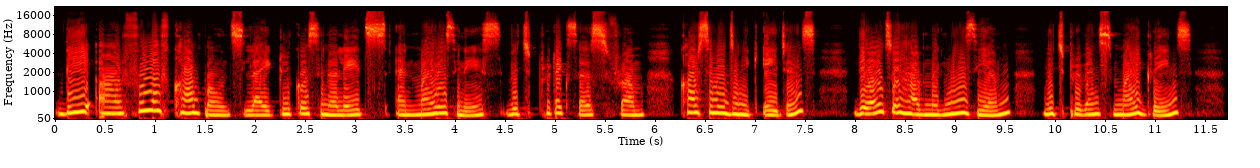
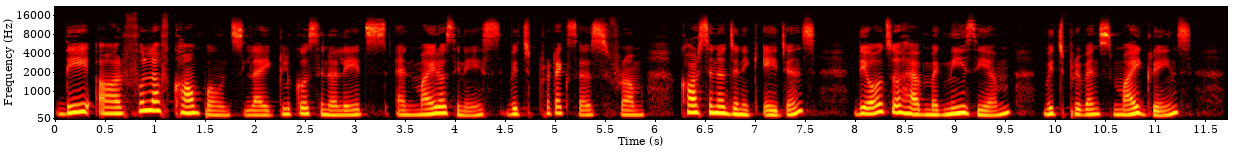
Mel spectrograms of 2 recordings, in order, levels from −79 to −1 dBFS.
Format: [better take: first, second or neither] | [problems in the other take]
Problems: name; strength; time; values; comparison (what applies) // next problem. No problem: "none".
second | distortion; heavy; 25% of the sound clipped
